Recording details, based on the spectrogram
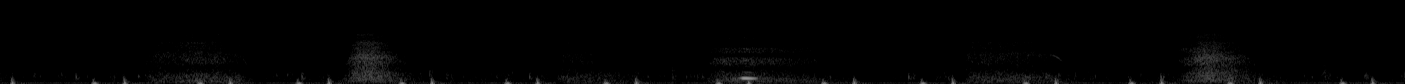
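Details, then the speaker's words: Soft, regular low thumps from a woman's own heartbeat as she lies in bed for sleep, with slow breathing and gentle rain behind; normal heartbeat. "You get to feel my heartbeat all night. I want to feel yours for a little."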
